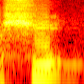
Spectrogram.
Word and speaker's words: 須: 岁宫须啊，这个字读作须，它其实是祭祀的时候放一种食物的一种东西。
